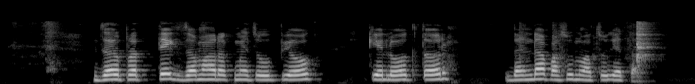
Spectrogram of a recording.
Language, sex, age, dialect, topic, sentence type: Marathi, male, 31-35, Southern Konkan, banking, statement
